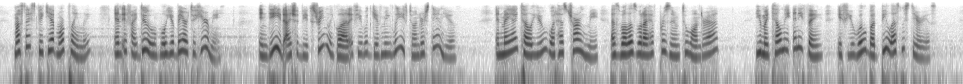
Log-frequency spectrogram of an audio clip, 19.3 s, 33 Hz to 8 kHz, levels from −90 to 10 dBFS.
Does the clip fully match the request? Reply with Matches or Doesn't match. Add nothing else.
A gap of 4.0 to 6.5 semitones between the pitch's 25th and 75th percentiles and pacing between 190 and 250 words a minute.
Matches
